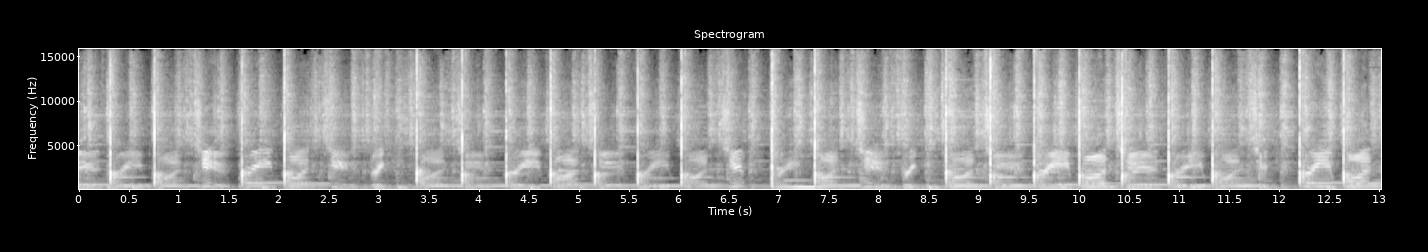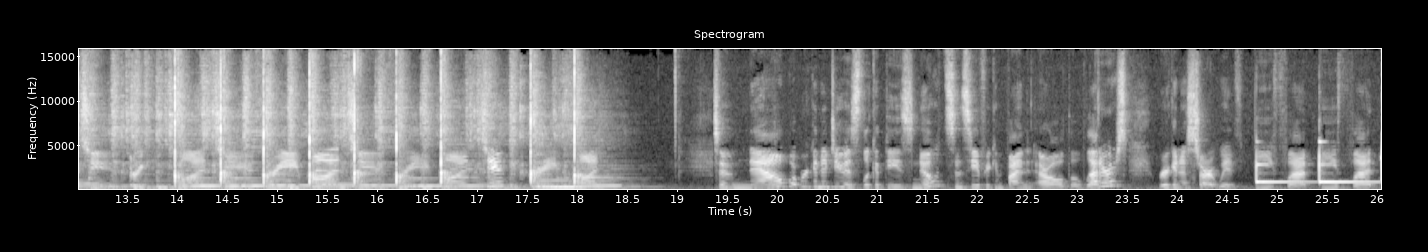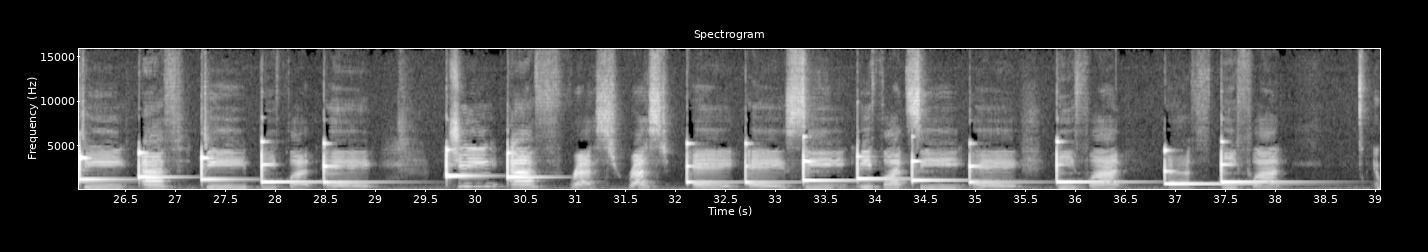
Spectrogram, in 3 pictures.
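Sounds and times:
hands clapping rhythm: 0.0 - 18.2
recorded folk music: 0.0 - 18.7.

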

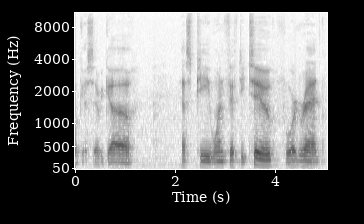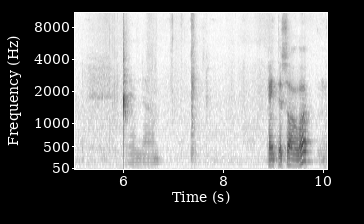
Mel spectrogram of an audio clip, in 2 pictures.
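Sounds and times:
man's voice: 2.1 - 5.0, 6.0 - 6.8
short hissy burst: 5.2 - 6.0.

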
